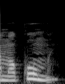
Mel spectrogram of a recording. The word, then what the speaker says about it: Mokum: El disco se llama Mokum, que es como pronuncian los askenazíes la palabra hebrea makom, lugar en castellano.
